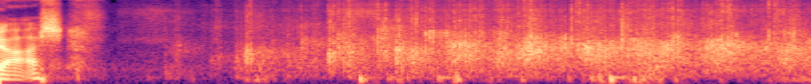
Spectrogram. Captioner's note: applause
